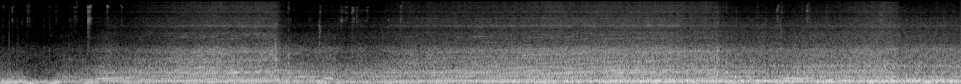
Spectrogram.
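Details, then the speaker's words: 2015 Subaru Forester FB25 2.5L, DIY Eaton M65 supercharger on 93mm pulley, about 5.5-6 psi, new fuel pump, fuel pressure about 50 psi, 0-60 run: pulls hard then big bog at high rpm before redline; owner suspects fuel delivery. "I felt quite a big bog at high RPM so I wonder if maybe that was a fuel delivery problem"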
